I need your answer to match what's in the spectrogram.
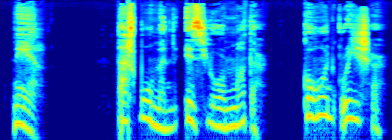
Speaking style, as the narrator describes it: whispered Thorna

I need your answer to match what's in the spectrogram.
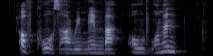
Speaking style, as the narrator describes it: the old man gruffly replied

